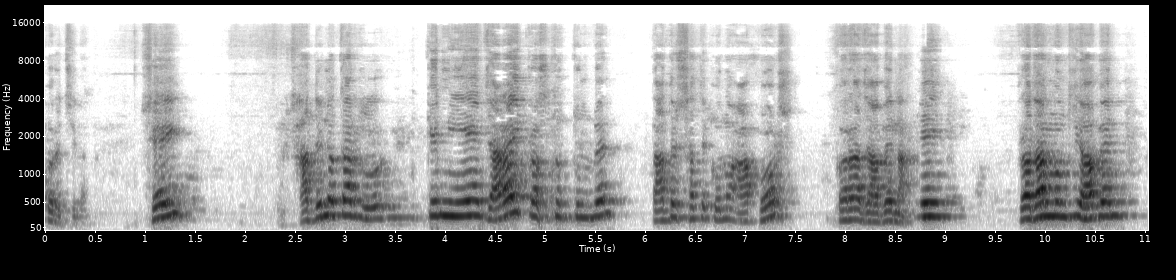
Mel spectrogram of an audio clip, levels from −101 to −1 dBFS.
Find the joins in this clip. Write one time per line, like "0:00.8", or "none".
0:08.8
